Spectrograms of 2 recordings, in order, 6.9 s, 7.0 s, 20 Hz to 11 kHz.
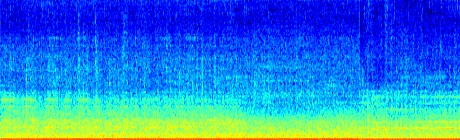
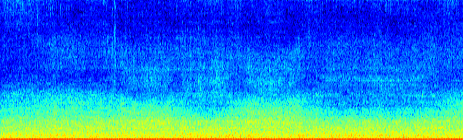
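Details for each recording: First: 1948 Farmall Cub tractor under way in second gear; low steady drone with a faint regular ticka-ticka tick keeping pace with road speed, other gears and reverse smooth; gearbox ticking in second, cause unknown. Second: 1948 Farmall Cub tractor in reverse: steady, even low drone with a constant pitch and no whine, clunks or grinding; reverse gear runs smoothly, unlike second gear, which ticks.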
